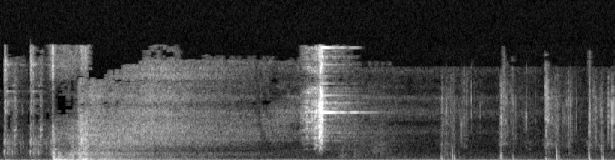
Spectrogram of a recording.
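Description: A knife is drawn with a metallic swish.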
